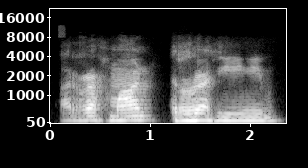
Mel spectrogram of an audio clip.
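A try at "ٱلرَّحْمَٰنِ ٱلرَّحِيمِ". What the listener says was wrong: కలిపి చదవాలి.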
